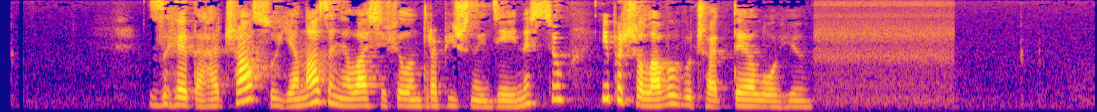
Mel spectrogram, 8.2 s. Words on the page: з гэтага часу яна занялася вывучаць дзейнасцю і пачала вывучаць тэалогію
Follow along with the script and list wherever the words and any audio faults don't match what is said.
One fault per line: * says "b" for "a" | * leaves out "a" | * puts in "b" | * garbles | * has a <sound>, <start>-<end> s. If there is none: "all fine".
* says "філантрапічнай" for "вывучаць"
